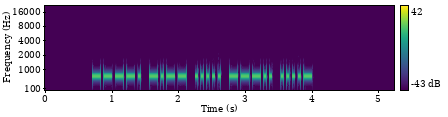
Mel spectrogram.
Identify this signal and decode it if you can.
Morse code, heard as a keyed tone, about 27 wpm, 700 Hz. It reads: 9Y584
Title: Code Groups - 5 Letter:Numbers - 28wpm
